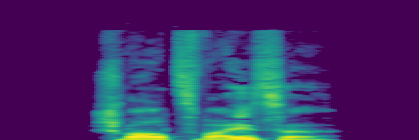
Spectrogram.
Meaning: inflection of schwarzweiß: 1. strong/mixed nominative/accusative feminine singular 2. strong nominative/accusative plural 3. weak nominative all-gender singular
- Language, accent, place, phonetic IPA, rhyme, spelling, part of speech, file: German, Germany, Berlin, [ˌʃvaʁt͡sˈvaɪ̯sə], -aɪ̯sə, schwarzweiße, adjective, De-schwarzweiße.ogg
